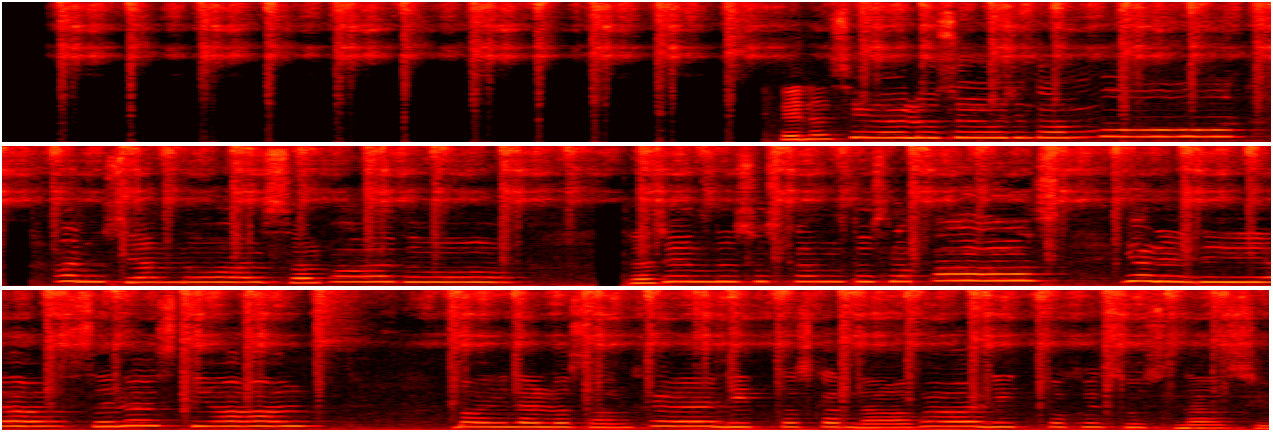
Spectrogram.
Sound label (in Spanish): Shacker y voz. Carnavalito. Tutti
